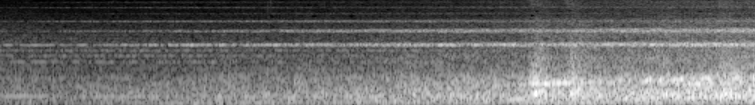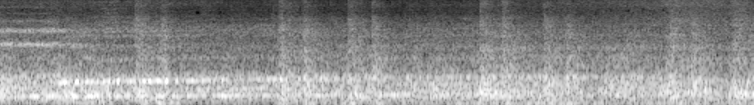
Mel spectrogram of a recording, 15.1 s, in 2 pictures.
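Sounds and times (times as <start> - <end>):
steady train whine: 0.0 - 15.0
train rumbling: 3.8 - 15.0.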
